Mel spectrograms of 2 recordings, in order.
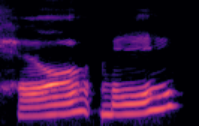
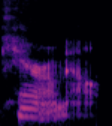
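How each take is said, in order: First: It is said the northern US way. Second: It is said the southern US way.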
